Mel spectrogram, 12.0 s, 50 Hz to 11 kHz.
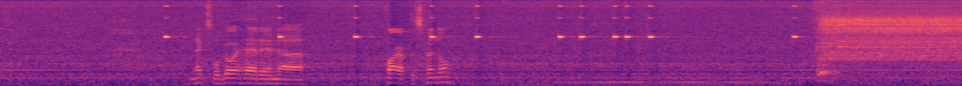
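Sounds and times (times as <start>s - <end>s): short high keypad beeps: 2.0s - 2.2s, 4.4s - 4.7s, 5.4s - 6.2s, 7.0s - 8.3s, 9.9s - 10.1s
machine spindle whirring: 9.9s - 12.0s.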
